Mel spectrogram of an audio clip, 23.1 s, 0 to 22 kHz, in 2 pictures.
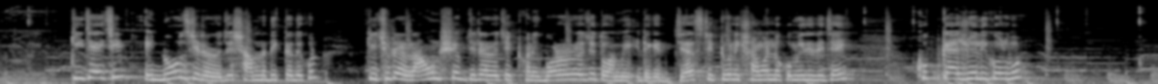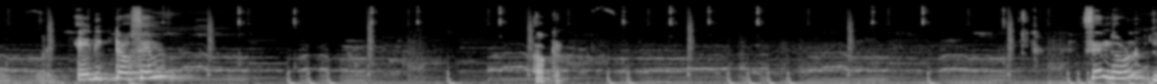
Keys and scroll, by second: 21.3 space.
